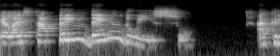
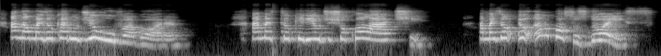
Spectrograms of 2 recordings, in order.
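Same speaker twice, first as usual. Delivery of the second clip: lightly voiced whiny child, higher pitch; indecisive child; 6 semitones higher than usual. Indecisive child switching ice cream flavours, mild childish whine. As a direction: play a fickle six-year-old changing his mind.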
